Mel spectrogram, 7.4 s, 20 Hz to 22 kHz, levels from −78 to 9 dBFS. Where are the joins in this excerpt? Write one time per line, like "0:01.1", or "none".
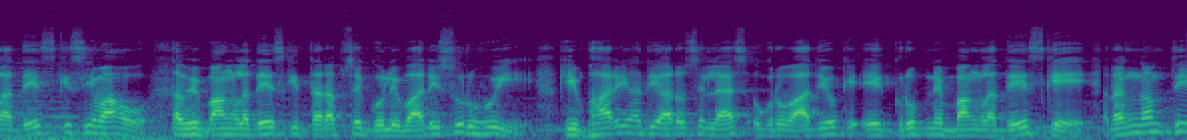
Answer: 0:01.0
0:03.4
